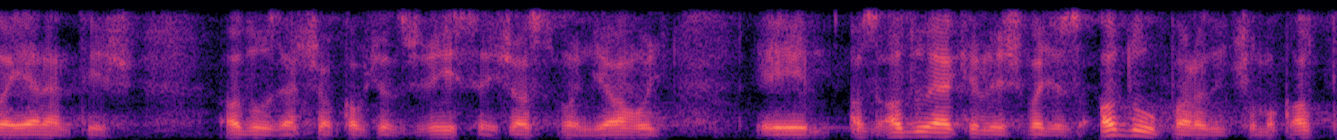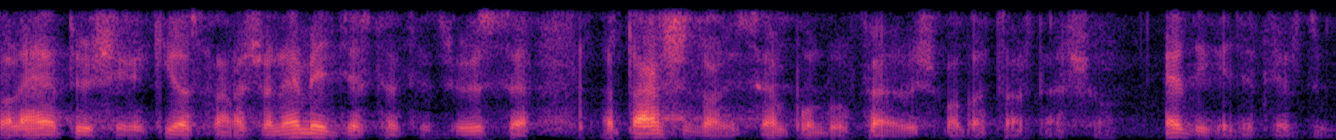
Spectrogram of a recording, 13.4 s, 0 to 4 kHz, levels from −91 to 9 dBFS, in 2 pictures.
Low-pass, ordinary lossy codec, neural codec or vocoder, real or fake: 3.6 kHz; none; autoencoder, 48 kHz, 128 numbers a frame, DAC-VAE, trained on Japanese speech; fake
